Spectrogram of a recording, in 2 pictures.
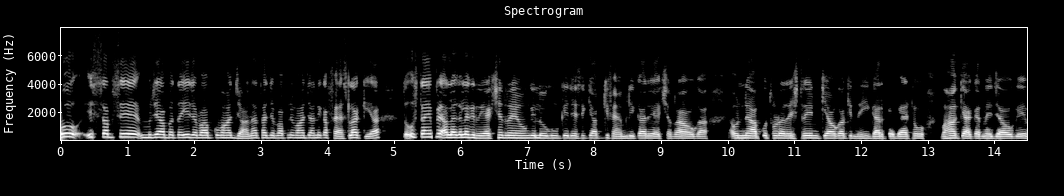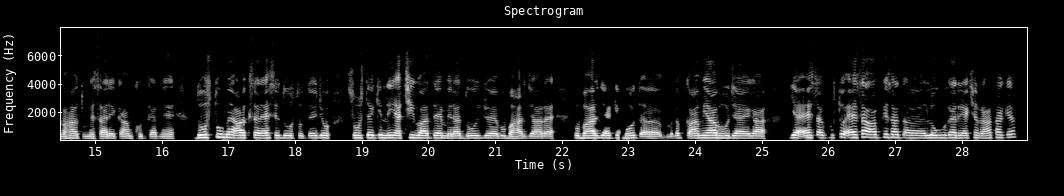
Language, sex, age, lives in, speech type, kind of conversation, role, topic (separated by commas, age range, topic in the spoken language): Hindi, male, 20-24, India, conversation, podcast, host, Aap apne comfort zone se bahar kaise nikle the, apna experience share kar sakte ho?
